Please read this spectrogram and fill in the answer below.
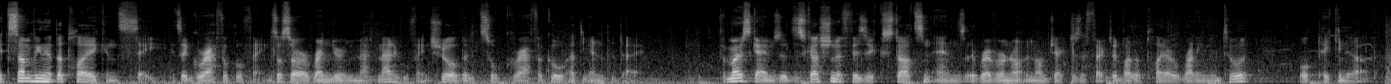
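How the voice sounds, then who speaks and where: Against noticeable background noise, the speaker talks very fast with lively intonation. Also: man, very deep, low pitch for a man. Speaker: game reviewer. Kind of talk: video review narration.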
